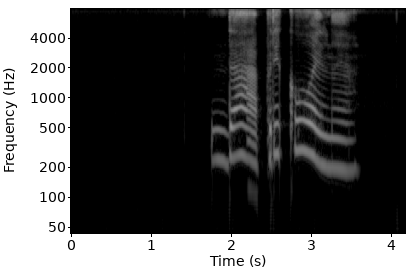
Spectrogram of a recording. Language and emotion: Russian, positive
